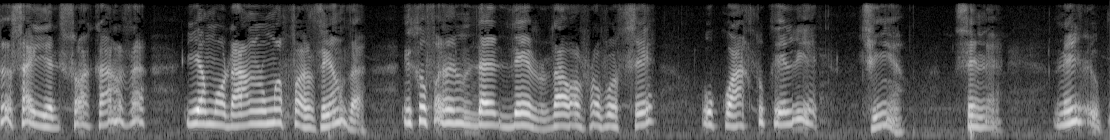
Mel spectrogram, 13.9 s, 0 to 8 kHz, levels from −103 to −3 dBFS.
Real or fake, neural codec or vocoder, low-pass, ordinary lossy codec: real; none; 7.2 kHz; none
